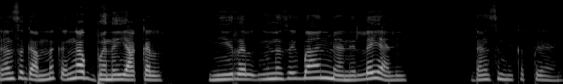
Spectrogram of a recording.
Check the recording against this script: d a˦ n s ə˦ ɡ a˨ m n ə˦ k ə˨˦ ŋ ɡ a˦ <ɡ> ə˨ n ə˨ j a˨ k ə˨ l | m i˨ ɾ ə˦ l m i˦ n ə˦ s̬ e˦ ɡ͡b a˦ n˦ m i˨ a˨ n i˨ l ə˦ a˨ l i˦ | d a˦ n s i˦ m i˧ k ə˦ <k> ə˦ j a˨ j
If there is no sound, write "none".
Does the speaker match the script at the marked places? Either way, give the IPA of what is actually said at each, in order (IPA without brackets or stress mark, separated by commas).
b, t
